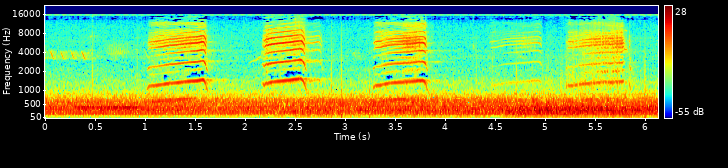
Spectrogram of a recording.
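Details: Bald eagle parents at their Decorah nest, 17 April 2014, early afternoon, sounding the alarm at an intruder tentatively identified as a fox squirrel: five high, squeaky, piping calls, each rising then dropping, about one per second, over a steady rushing of wind.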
